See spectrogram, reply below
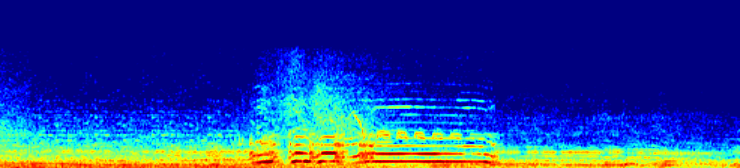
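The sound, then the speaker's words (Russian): A rooster crows once: a few short rising notes, then a long sustained cock-a-doodle-doo, clear, standing out over a low, steady background murmur. “Раздался петуший крик.”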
